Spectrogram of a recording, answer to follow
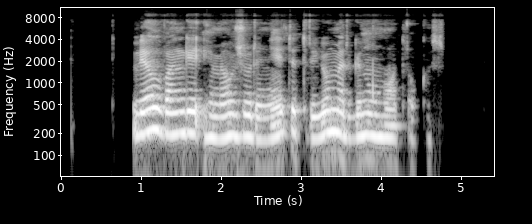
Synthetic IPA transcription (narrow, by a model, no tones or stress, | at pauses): ʋʲeːlˠʋɐŋʲɡʲeːʔɪmʲɛʊʒʲuːɾʲɪnʲeːt̪ʲɪt̪ʲɾʲɪjuːmʲɛɾʲɡʲɪnuːnuɔt̪ɾɒʊkɐs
